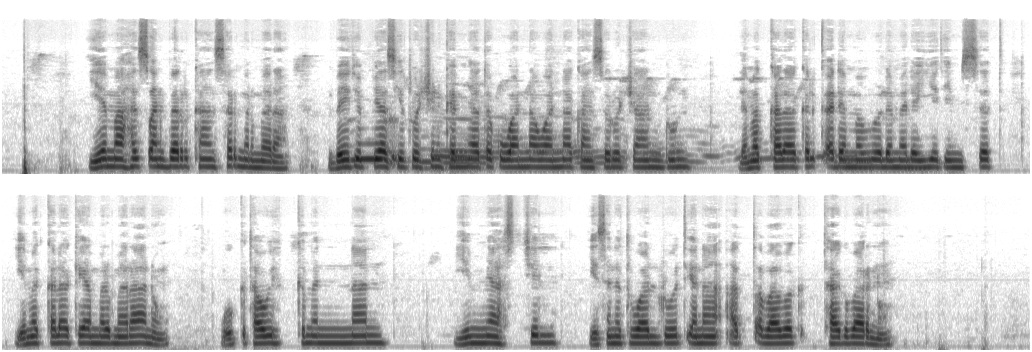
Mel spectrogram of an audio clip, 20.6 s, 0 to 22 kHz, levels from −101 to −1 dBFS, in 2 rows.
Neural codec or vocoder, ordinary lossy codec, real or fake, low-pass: none; MP3, 96 kbps; real; 14.4 kHz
